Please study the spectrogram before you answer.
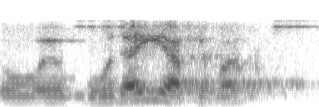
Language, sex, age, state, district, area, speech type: Hindi, male, 30-45, Madhya Pradesh, Hoshangabad, rural, conversation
